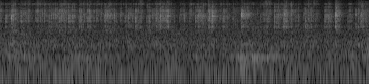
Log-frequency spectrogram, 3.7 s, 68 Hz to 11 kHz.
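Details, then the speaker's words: Garrard SP25 Mk4 turntable motor: faint light ticking rattle about twice a second, caused by a part that came unglued from the bottom of the motor; to be reglued. "Got a noise there as well. That's our motor needs sorting. So, we need to find the glue. That's the thing that's come off the bottom of the motor causing that."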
